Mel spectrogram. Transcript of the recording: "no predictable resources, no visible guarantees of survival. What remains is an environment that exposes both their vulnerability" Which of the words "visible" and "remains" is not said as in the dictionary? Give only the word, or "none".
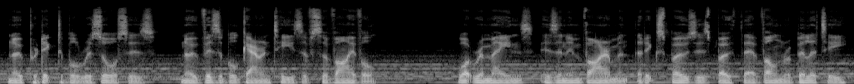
none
